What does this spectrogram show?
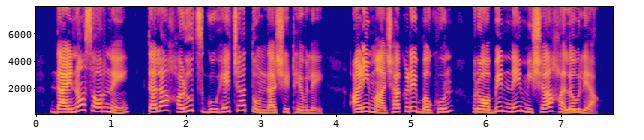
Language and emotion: Marathi, neutral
